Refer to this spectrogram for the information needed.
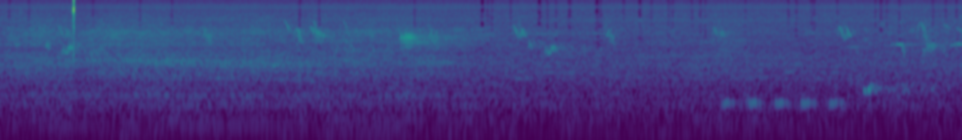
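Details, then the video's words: A greater coucal (crow pheasant) in India, a bird of urban and suburban areas, gives a short run of five deep, evenly spaced hoots near the end, over a steady hiss with faint high chirps from other birds. "The greater coucal bird calling | Crow pheasant bird sound | Kembootha bird sound"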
